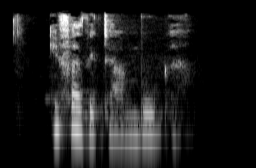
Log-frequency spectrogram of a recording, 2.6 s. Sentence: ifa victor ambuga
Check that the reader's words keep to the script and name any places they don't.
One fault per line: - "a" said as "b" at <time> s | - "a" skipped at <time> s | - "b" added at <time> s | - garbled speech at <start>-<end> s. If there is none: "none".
none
